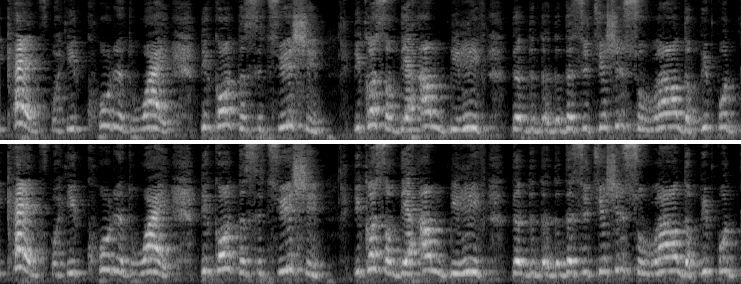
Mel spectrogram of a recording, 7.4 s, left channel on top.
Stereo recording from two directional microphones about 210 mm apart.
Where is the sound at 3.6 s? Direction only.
15° right (ahead or behind).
